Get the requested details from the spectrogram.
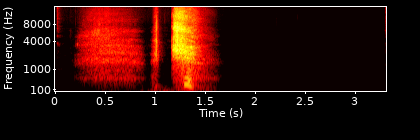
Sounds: Sneeze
